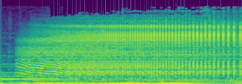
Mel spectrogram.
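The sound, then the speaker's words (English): Drawn-out creak of a wooden barn door pulled open by its handle, a loud groaning squeal that holds steady, then breaks into rapid stuttering pulses toward the end. “I'll grab the door handle and just start hanging on it and try and pull one of these barn doors open. Okay. Well, it now opens.”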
